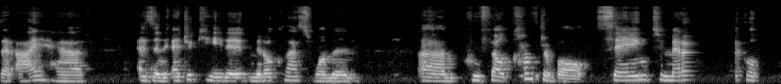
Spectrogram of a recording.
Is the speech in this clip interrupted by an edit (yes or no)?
no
